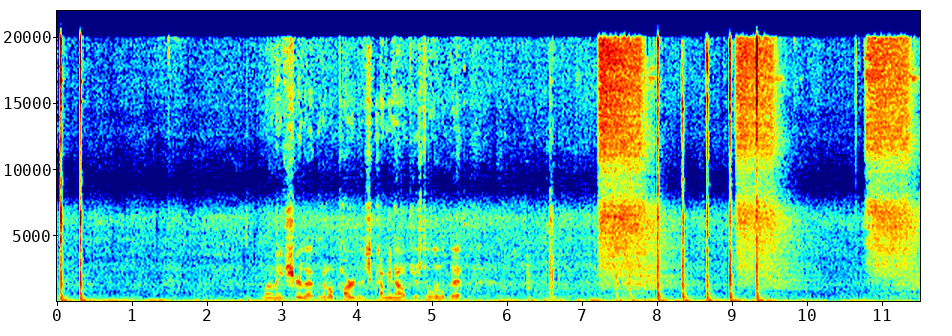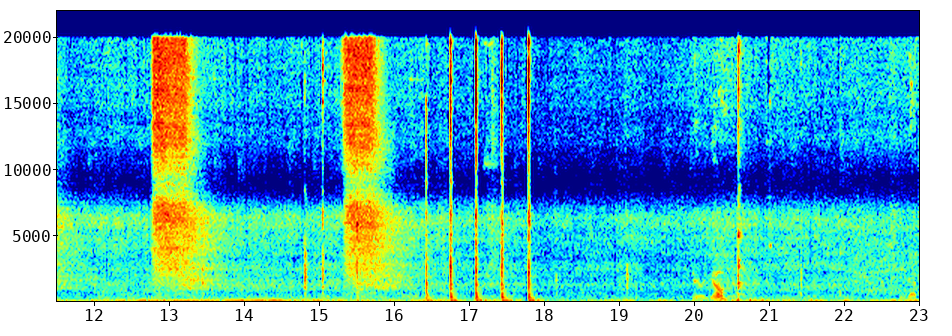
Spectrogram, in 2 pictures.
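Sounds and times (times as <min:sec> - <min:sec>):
short hissing rushes: 0:07.2 - 0:08.0, 0:09.1 - 0:10.0, 0:10.8 - 0:11.8, 0:12.8 - 0:13.8, 0:15.3 - 0:16.3.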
